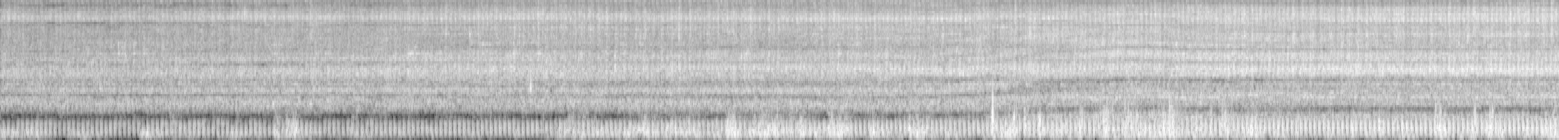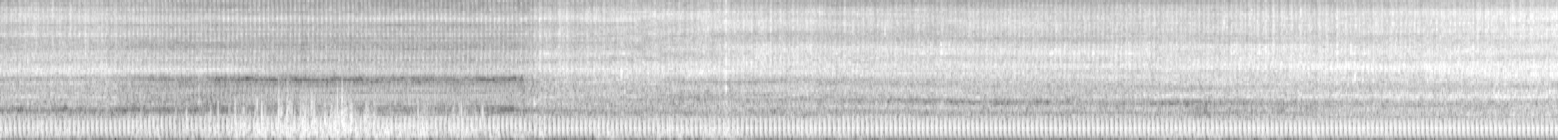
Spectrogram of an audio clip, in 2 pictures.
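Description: Walk-behind power tiller's engine running under load as it puddles a flooded paddy field, getting steadily louder as the machine comes close.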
